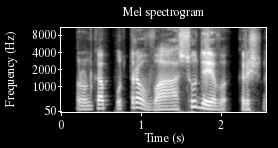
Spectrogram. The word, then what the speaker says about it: कृष्ण: और श और ण है, न नहीं है। तो कृष्णा नहीं है, कृष्ण है, कृष्ण। तो कृष्ण ये उसका वास्तविक उच्चारण है।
